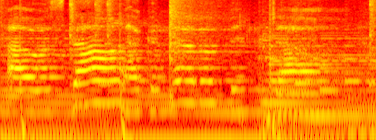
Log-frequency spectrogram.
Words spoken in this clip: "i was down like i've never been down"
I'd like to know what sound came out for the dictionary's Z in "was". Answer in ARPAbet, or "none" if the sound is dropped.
Z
